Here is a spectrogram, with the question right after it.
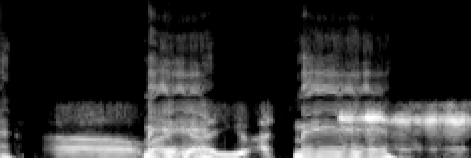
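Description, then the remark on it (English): A person imitates a goat, letting out two loud, wavering bleats, each with a shaky, quavering pitch and a strained nasal edge. “And by the way, that is the worst goat bleat I've ever heard in my life.”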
